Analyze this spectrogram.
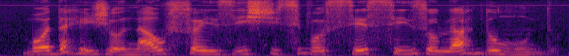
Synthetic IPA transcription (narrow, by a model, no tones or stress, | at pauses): mɔd̪ɐɦeʒionawsɔeziʃt͡ʃɪsɪvosesɪizolaɾd̪ʊmũd̪ʊ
